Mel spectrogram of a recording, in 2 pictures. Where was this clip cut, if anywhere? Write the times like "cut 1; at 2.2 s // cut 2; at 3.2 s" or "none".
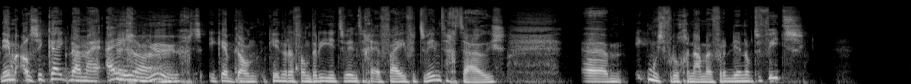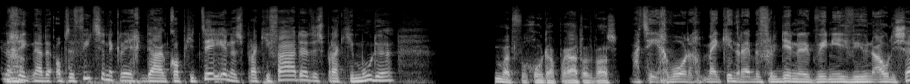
cut 1; at 6.3 s // cut 2; at 14.1 s // cut 3; at 15.3 s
